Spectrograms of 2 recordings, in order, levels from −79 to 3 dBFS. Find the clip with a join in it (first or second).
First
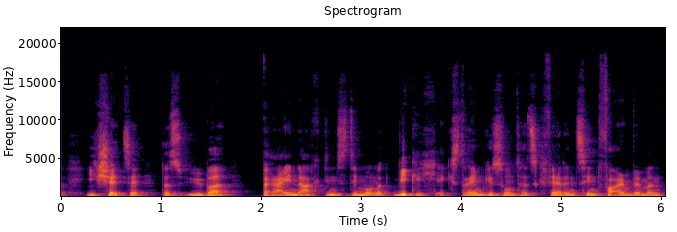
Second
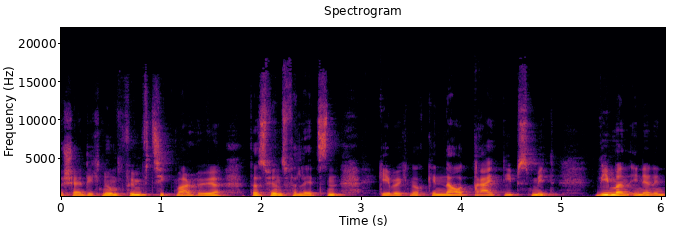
second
